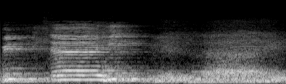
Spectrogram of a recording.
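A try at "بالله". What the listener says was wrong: बिल्लाहि मोटा करके ना पढ़ो ना भारी है,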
